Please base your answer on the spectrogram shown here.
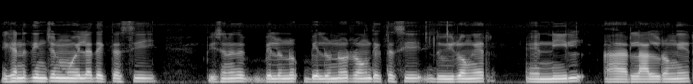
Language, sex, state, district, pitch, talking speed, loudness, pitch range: Bengali, female, Tripura, Unakoti, 135 Hz, 130 wpm, -14 LUFS, 125-145 Hz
